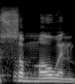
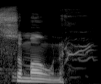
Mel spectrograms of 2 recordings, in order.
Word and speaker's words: Simone: how you mispronounce names you called her Samoan biles not Simone I called her Samoan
